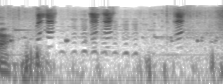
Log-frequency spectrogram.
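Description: A mother goat and her newborn kid bleating, several short calls, some high-pitched and one lower and pulsing.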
